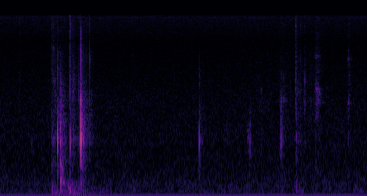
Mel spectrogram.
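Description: A utility knife blade scrapes and shaves thin slices from a partly carved, solid purple Camay Magique bar soap held in the hand over a pile of shavings. A burst of soft, crisp scraping comes first, followed by a few faint, sparse clicks and ticks in a quiet setting.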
